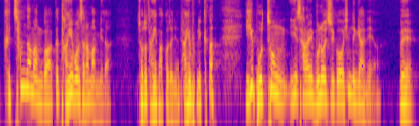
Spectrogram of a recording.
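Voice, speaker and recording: A male senior pastor preaching fervently, asking rhetorical questions and swinging between loud, high appeals and low, quiet asides in a church. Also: expressive, moderate pace. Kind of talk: sermon. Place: church sanctuary.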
